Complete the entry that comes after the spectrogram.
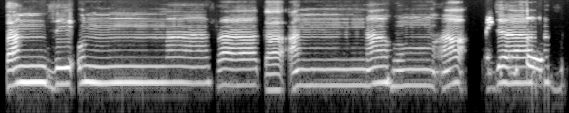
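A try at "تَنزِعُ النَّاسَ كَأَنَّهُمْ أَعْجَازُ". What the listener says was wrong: Coba perhatikan sa-nya itu pendek. Ya, unnasa ka'annahum langsung itu. Tanzi'un nasa ka'annahum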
